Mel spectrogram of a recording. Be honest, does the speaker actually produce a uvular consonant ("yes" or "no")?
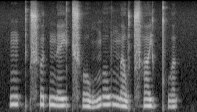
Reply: no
